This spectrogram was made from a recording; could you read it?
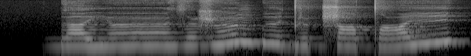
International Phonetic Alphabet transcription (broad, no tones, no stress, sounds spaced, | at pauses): ɡ a j œ̃ː z ə ʐ œ̃ ɡ͡b ø d ɪ ʈ͡ʂ a tˤ e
